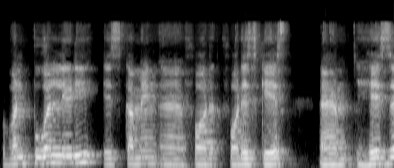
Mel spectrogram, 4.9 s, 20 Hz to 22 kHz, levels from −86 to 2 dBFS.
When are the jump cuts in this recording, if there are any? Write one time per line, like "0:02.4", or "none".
none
